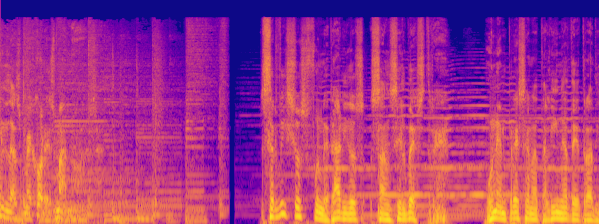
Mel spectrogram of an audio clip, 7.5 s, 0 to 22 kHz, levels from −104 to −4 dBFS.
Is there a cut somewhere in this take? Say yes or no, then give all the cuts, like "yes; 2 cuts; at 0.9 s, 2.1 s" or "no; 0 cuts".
yes; 1 cut; at 2.9 s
